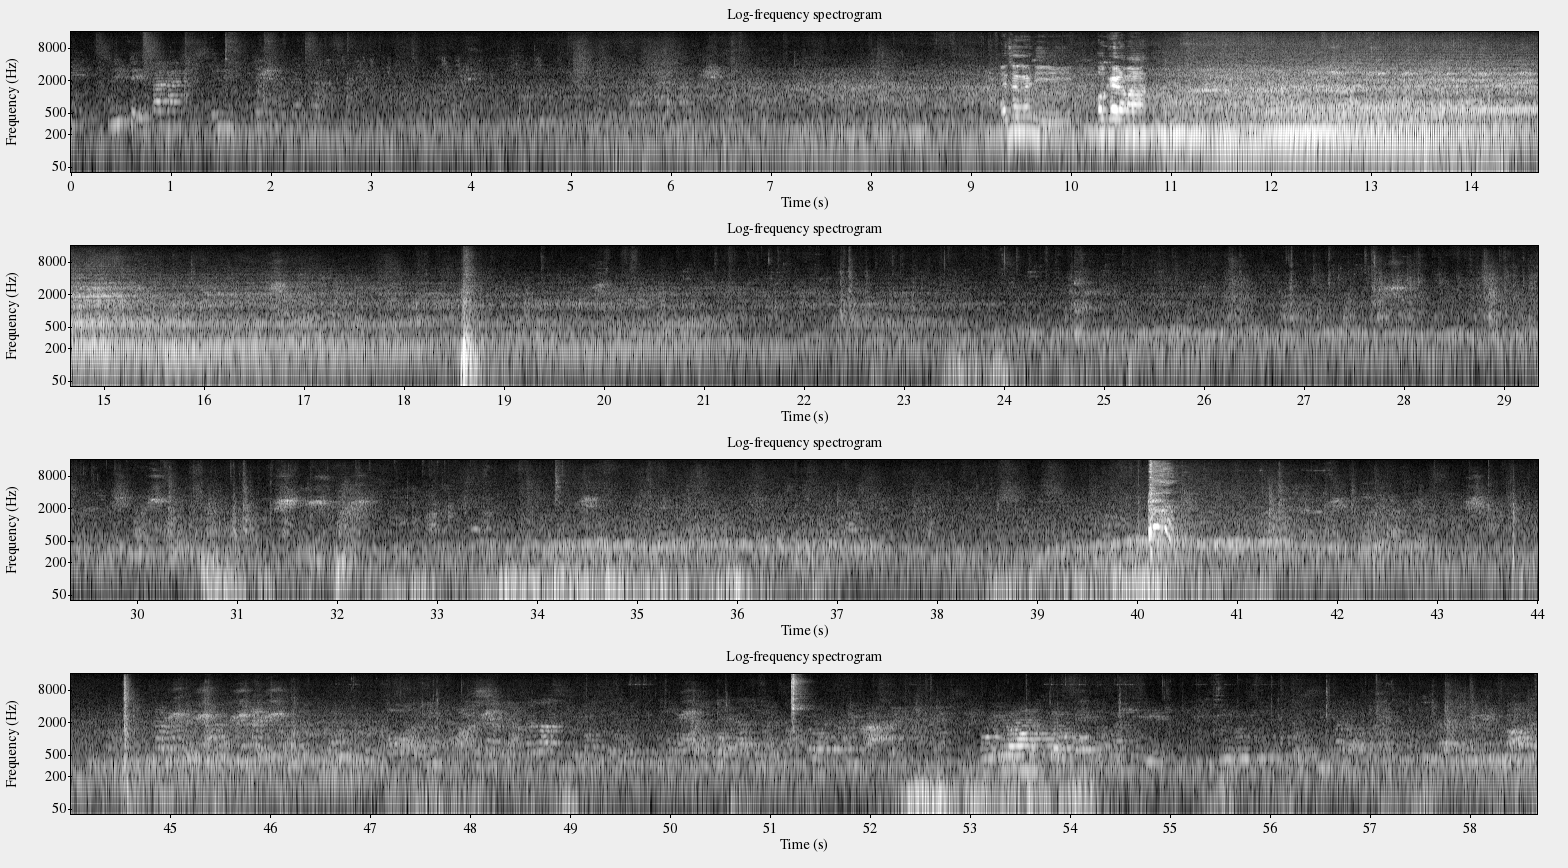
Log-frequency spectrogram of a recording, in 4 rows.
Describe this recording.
The sound of the wind, On the streets of a small village, Zoom H6 MS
